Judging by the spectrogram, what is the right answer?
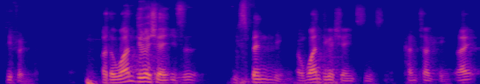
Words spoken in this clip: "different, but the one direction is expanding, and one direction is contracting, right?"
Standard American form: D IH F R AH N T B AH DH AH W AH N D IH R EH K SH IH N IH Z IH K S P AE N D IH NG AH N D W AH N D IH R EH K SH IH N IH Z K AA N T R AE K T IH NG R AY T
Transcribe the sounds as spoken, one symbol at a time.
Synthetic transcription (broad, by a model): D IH F R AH N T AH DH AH W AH N D IH R EH K SH IH N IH S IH S P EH N D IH NG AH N W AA N D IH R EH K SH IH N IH S K AA N T R AE K T IH NG R AY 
